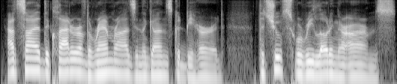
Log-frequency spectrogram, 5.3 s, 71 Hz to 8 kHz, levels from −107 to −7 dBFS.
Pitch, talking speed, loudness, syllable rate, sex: 120 Hz, 215 wpm, -17 LUFS, 5.4 syllables/s, male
